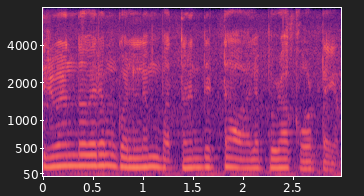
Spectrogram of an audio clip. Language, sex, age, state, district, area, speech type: Malayalam, male, 18-30, Kerala, Kottayam, rural, spontaneous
